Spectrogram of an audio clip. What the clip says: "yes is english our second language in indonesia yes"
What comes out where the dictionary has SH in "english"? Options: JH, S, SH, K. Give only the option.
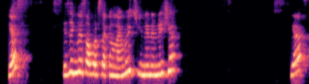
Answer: S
